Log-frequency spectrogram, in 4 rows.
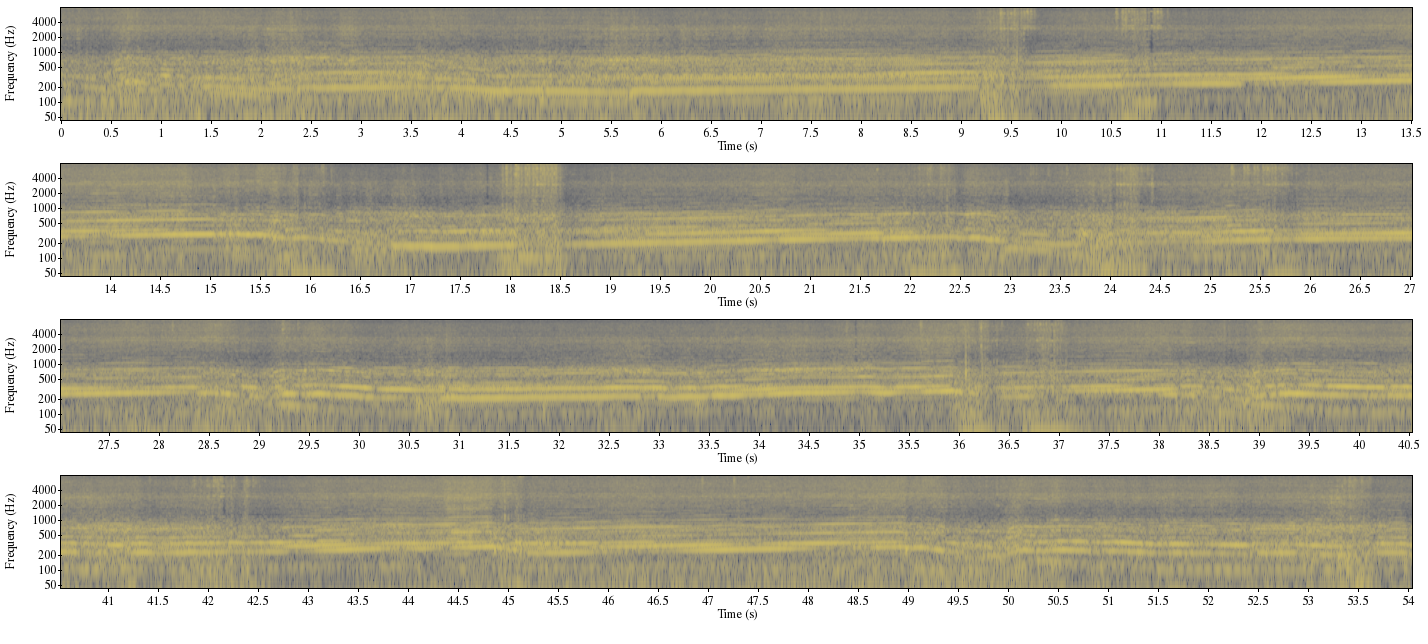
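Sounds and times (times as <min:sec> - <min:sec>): car engine accelerating and downshifting: 0:00.0 - 0:54.0.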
